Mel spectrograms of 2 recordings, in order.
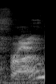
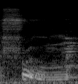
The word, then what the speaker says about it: Frome: Ha, ha, ha, ha, ha, ha, wrong, it's not Frome. F-R-O-M-E, it should be blitheringly obvious, is pronounced Froome.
